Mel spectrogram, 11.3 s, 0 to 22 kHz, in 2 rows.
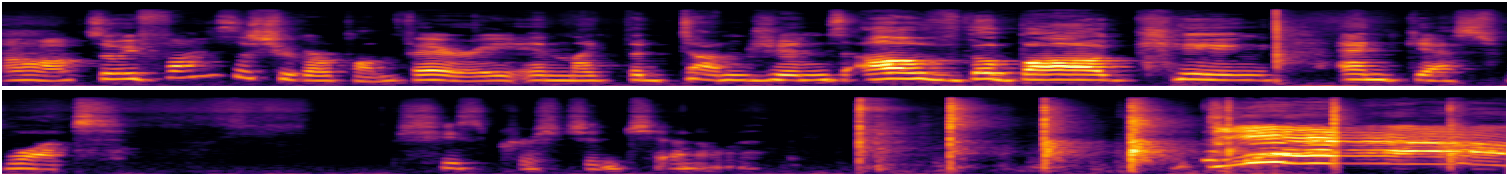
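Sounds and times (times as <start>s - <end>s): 
speech: 0.0s - 6.2s, 7.2s - 9.0s, 10.1s - 11.2s
hand claps: 8.8s - 11.2s
person cheering: 10.1s - 11.2s.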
